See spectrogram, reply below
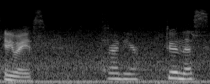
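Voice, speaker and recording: A woman's voice: fairly high pitch, lively intonation, brisk. A woman vlogging outdoors in a casual chat to her camera, rambling and correcting herself as she goes. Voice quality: rambling, chatty, self-correcting. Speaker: beauty vlogger. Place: outdoors, walking and at a backyard swing. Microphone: camera mic, handheld then on a tripod. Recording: outdoor noise behind the voice.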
